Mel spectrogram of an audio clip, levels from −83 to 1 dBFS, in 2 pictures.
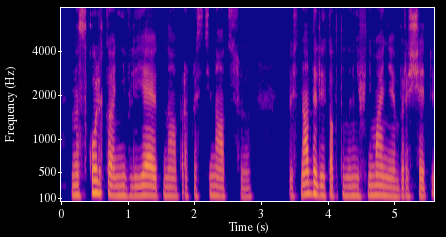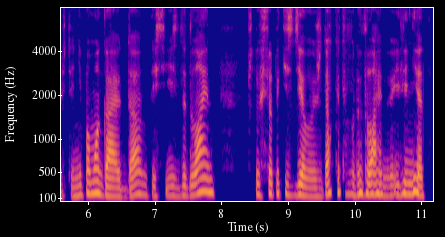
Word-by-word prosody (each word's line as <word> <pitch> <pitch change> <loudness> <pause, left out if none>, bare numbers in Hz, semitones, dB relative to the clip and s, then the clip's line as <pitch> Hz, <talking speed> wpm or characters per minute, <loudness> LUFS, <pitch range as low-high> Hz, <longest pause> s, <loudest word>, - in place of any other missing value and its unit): Насколько 160 +3 +1
они 145 0 -1
влияют 140 0 +1
на 135 -1 -4
прокрастинацию? 135 -2 -8 0.5
То - - -24
есть 130 +4 -13
надо 170 +1 +4
ли 150 -1 -2
как-то 140 +1 -6
на 140 - -5
них 140 -2 -6
внимание 150 -3 -1
обращать? 130 -1 -4
То - - -13
есть - - -16
они 140 +3 -4
помогают, 145 -7 +4
да? 155 +6 +2
Вот 155 - -10
если 140 0 -6
есть 140 -2 -7
дедлайн, 185 +8 +3 0.5
что 165 - -7
всё-таки 170 +2 -2
сделаешь, 145 -4 +2
да, 155 +6 +3
к - - -8
этому 165 -3 -5
дедлайну 160 -3 +3
или 155 +4 -1
нет? 165 -4 +5
145 Hz, 170 wpm, -26 LUFS, 135-160 Hz, 0.5 s, нет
